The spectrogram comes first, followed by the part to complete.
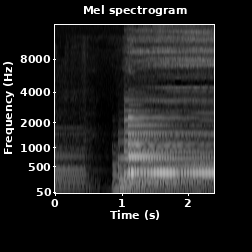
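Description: Grand piano: a held chord fades away to a brief silence just past halfway, then a new chord is struck and rings on.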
